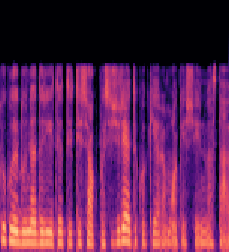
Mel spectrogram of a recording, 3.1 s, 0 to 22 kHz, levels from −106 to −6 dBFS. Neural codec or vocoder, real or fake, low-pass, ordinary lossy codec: none; real; 7.2 kHz; Opus, 64 kbps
